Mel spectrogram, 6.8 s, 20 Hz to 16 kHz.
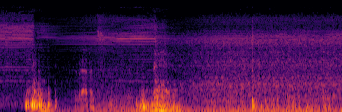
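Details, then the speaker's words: Dodge Ram 250 van that sat for years, oil topped up and gas added: the starter cranks in slow, uneven bursts but the engine never catches; it runs only briefly on starting fluid, so a fuel supply problem is suspected. Cranks, no start. "Oh. Let's see if I've got some starting fluid. No luck."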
